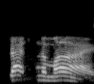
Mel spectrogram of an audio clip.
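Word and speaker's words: Syttende mai: I always forget how to pronounce it. Setnamai.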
